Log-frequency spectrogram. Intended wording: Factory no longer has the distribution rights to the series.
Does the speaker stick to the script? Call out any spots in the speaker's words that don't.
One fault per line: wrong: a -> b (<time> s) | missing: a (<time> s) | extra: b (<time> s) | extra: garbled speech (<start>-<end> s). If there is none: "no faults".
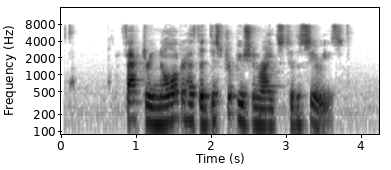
no faults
